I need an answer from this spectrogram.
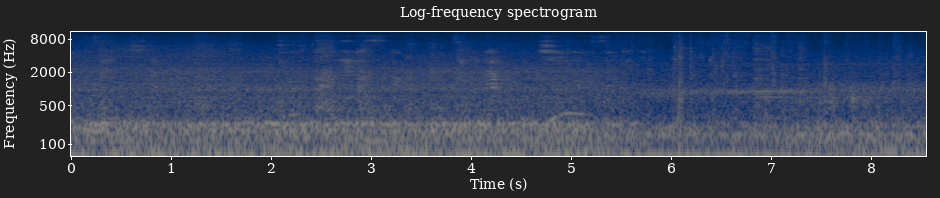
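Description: Steady low rumble of a Tokaido Shinkansen train running, heard from inside the passenger car. The rumble eases slightly a little past halfway.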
